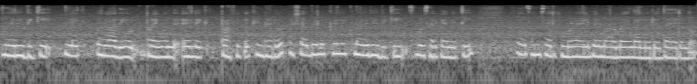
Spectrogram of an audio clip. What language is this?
Malayalam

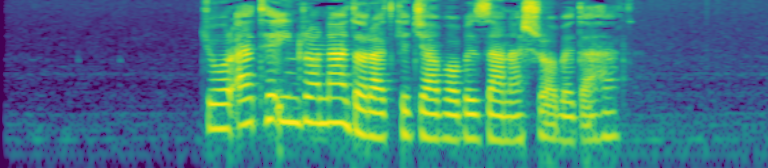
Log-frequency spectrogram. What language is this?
Persian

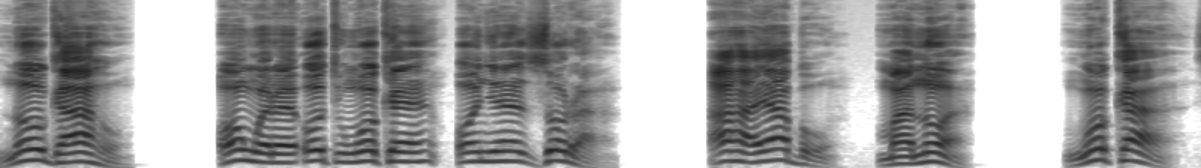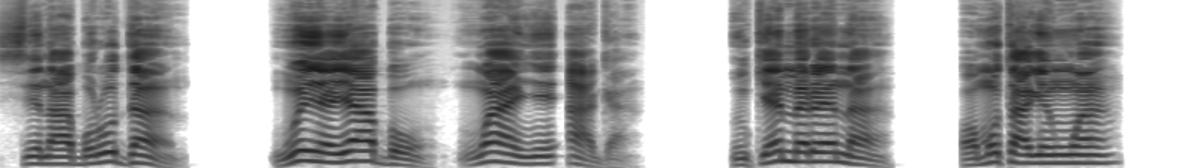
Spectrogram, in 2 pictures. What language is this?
Igbo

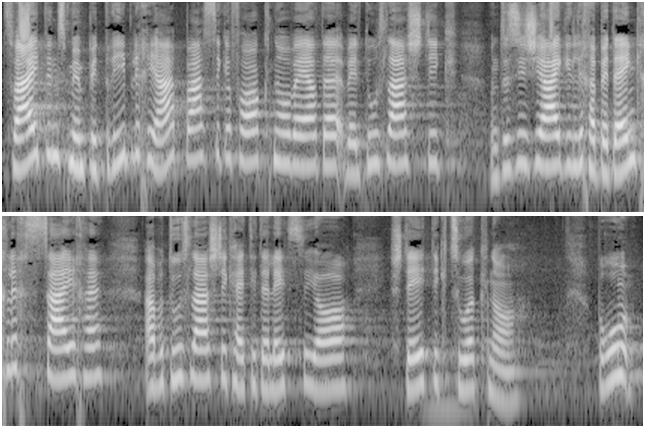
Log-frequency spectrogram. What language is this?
Swiss German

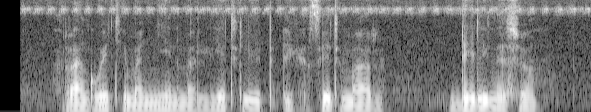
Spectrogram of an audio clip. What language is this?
Luo (Kenya and Tanzania)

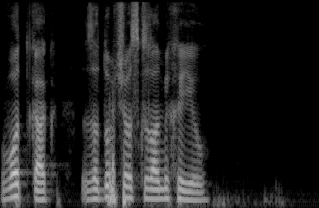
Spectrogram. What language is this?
Russian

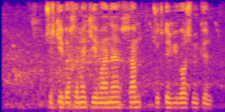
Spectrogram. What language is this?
Uzbek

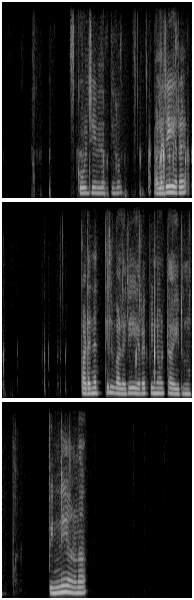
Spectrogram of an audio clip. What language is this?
Malayalam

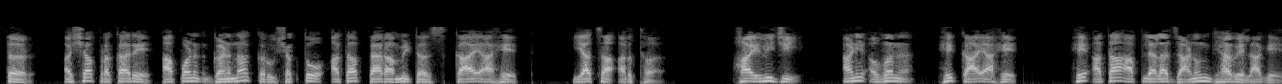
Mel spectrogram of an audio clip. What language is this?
Marathi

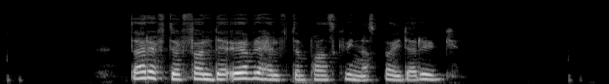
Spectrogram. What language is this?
Swedish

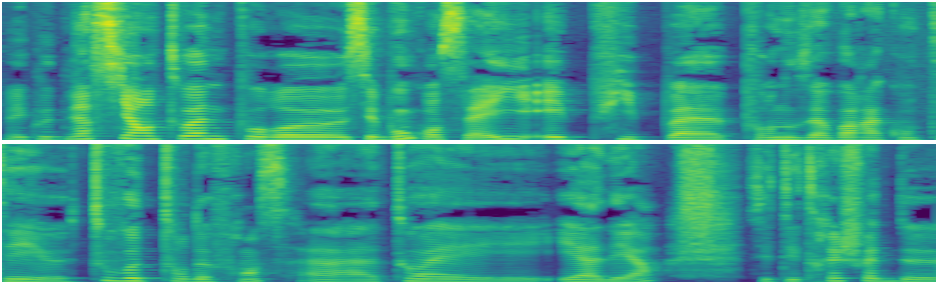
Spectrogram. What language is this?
French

